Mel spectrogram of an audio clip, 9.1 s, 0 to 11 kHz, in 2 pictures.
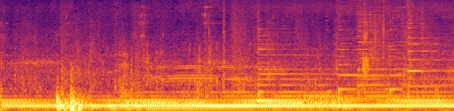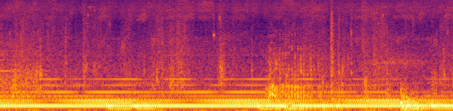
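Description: A lion roaring in the Red Dead Redemption 2 video game, a few deep, rough roars rising over a steady low in-game drone, with a faint clatter of footsteps or hooves underneath.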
